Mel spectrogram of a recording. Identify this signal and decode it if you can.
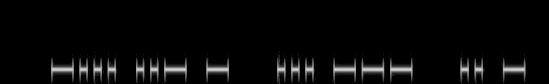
Morse code, heard as a keyed tone, about 17 wpm, 700 Hz. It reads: BUT SO IT
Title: Sentences from Top 1000 Words - Review Part 4 - 17wpm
